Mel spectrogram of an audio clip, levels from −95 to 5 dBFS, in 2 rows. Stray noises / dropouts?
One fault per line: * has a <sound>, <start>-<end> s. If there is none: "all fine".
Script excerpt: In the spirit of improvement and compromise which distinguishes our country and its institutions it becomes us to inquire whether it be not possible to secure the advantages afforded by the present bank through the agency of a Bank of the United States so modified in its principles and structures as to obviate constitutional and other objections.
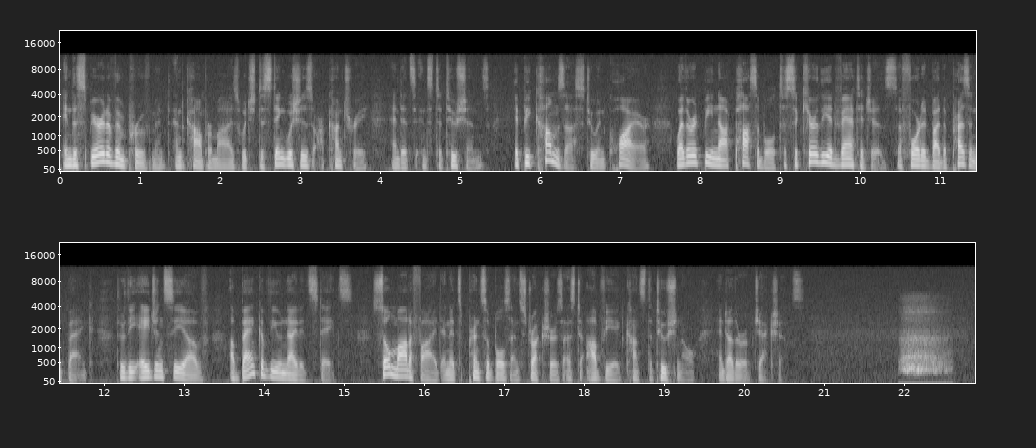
* has a breath, 21.9-22.6 s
